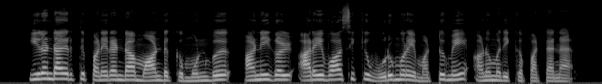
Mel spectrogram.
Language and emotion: Tamil, neutral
